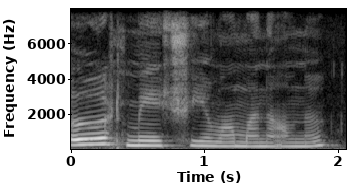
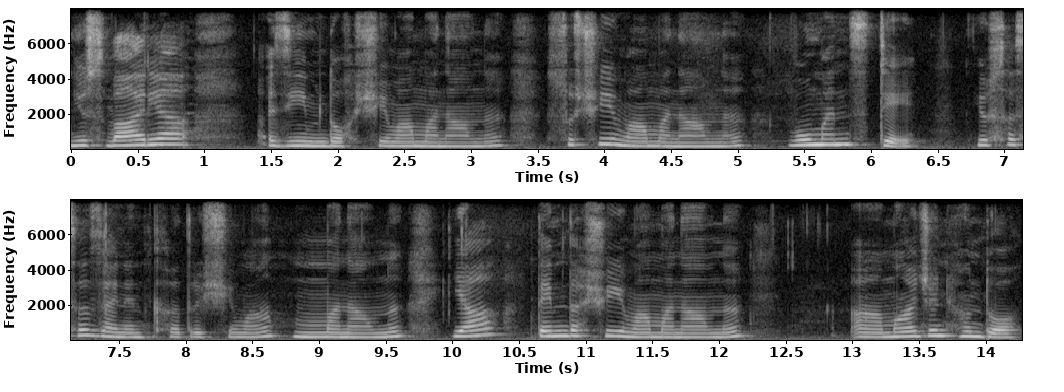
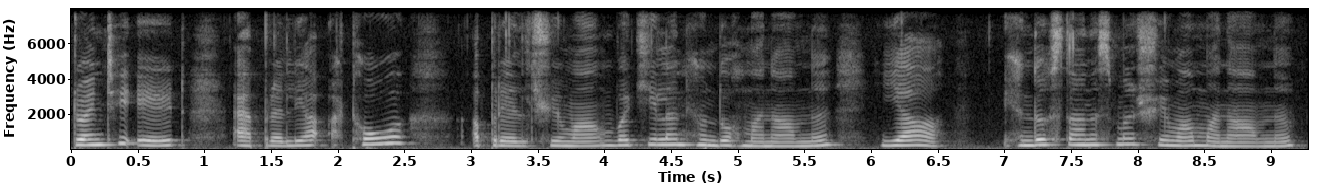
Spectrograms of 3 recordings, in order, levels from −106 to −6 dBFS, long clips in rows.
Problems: low volume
